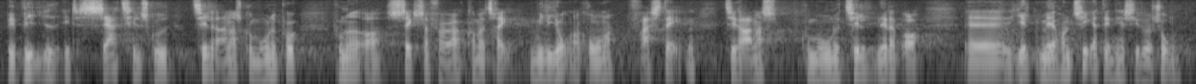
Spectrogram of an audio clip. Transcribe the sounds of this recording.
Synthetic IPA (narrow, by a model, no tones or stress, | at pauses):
b̥e̝ʋil̰jəð̞̩ˠe̝d̥sæɐ̰t͡sʰe̝lsɡ̥uð̞̰ˠ | t͡sʰe̝lʁɑ̈nɐskʰo̝muːnəpʰɒ̽ | hunɐð̞̩ˠɒ̽seɡ̥sɒ̽fɶɐkʰɒ̽mæt͡sʰʁɛ̰ːmilio̝̰ːnɐkʰʁo̝ːnɐ | fʁɑ̈sd̥ɛ̰ːd̥n̩ | t͡sʰe̝lʁɑ̈nɐs | kʰo̝muːnət͡sʰe̝lneɾɒ̽b̥ɒ̽ | jel̰b̥meæɦɒ̽nt͡sʰe̝̰ːɐd̥enɦeɐsit͡sʰuæɕo̝̰ːn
